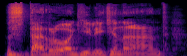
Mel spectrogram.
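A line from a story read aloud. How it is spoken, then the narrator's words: Growl. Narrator (Russian): зарычал Рэндалл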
